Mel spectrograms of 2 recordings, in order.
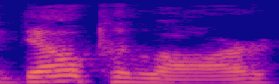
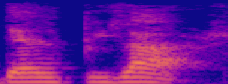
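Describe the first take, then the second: First: The name is said with an English accent. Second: The name is said with a Spanish accent. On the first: This way feels forced to the speaker. The speaker calls it wrong. "it was harder for me to say" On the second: This way feels easier to the speaker. The speaker calls it right. "I say it easier when I say it with a Spanish accent"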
